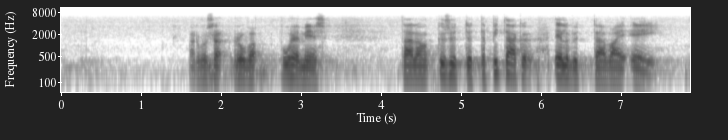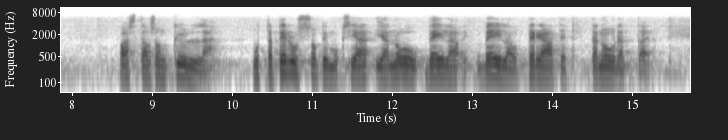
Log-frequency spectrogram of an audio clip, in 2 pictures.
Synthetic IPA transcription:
ɑrʋoisɑrouʋɑpuhemːies | t̪æːlːæoŋkysyt̪ːyet̪ːæpit̪æːkøelʋyt̪ːæːʋɑiʔei | ʋɑst̪ɑusoŋkylːæ̰ | mut̪ːɑperussopimuksiɑjɑnouʋeilɑʋeilɑot̪periɑːt̪ːet̪ːt̪ːɑnoudɑt̪ːɑin

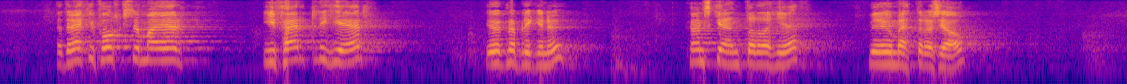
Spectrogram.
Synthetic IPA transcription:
θɛht̪ɛɾɛhcɪfowl̥ksɛmːaɛɾ | ifɛɾt̪lɪçɛɾ̥ | iœɥknaplɪcɪnʏ | kʰanscɪɛnt̪aɾðaçɛɾ̥ | vɪðɛɣʏmɛht̪aɾasjaw

